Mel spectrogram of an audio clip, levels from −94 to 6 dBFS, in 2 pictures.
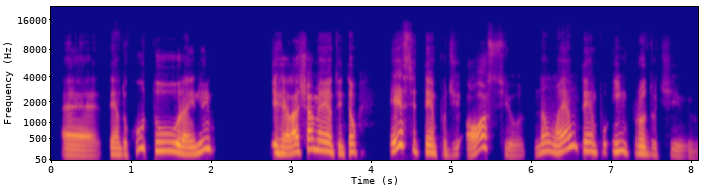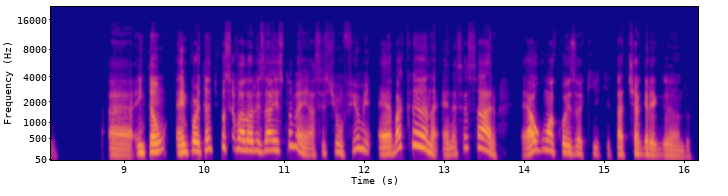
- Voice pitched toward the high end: No, medium, 170 Hz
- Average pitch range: No, wide, 8.0 semitones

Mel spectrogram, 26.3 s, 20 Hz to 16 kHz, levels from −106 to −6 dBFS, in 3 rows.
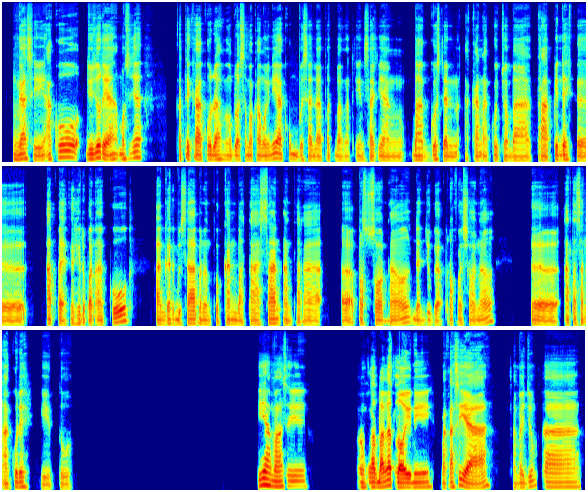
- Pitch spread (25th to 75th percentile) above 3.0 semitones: Yes, average, 4.2 semitones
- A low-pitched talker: Yes, very low, 95 Hz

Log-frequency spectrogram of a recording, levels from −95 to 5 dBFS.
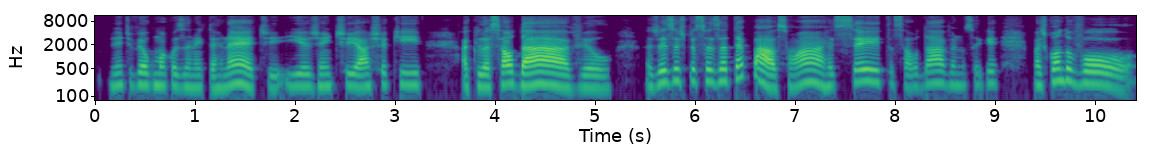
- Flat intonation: No, average, 3.1 semitones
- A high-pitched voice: Yes, high, 195 Hz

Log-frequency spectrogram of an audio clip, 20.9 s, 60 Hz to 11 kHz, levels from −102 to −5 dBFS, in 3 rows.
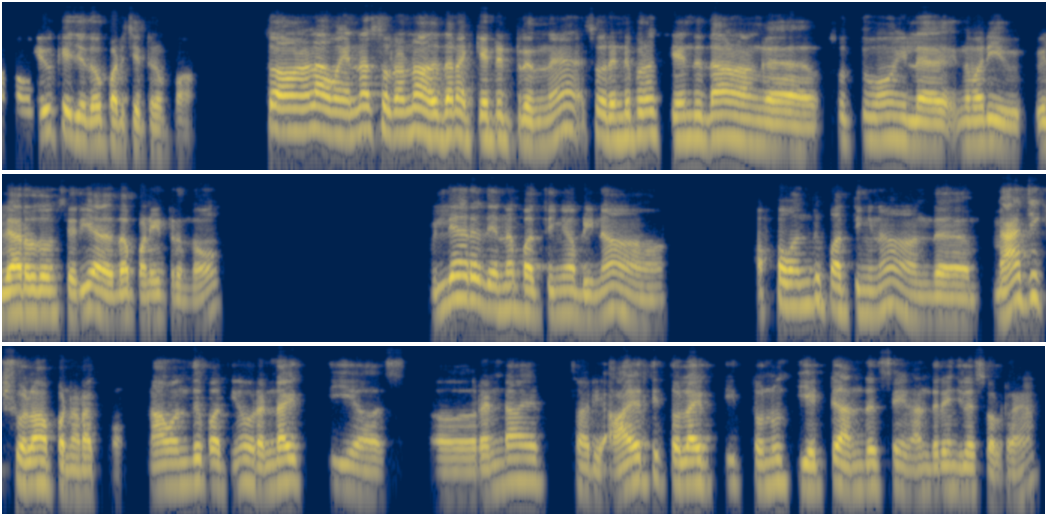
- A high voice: No, medium, 155 Hz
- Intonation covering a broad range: No, average, 3.4 semitones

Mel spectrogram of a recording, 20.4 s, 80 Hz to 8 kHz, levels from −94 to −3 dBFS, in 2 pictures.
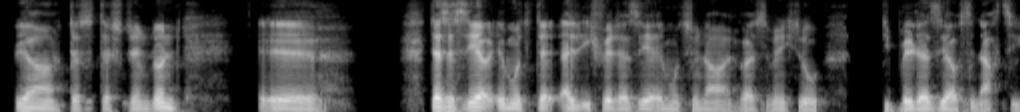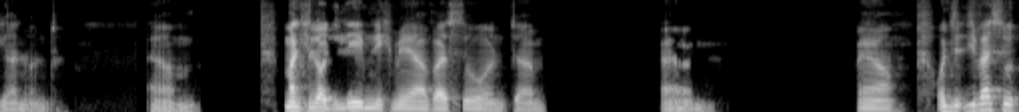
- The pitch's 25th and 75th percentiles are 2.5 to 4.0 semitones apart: Yes, average, 2.9 semitones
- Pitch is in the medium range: No, low, 100 Hz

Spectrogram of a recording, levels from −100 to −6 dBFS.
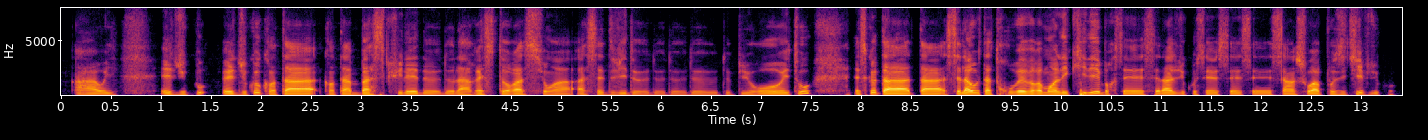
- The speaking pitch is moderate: No, low, 110 Hz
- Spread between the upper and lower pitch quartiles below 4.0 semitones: Yes, average, 2.7 semitones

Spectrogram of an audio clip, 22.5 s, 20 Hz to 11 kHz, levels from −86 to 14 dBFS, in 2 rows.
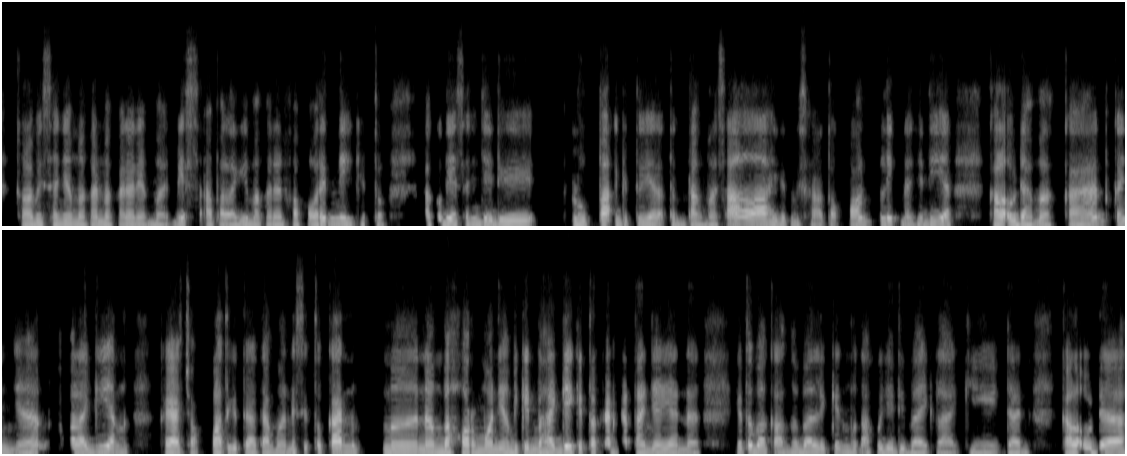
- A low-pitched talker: No, high, 195 Hz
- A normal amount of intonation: No, narrow, 2.2 semitones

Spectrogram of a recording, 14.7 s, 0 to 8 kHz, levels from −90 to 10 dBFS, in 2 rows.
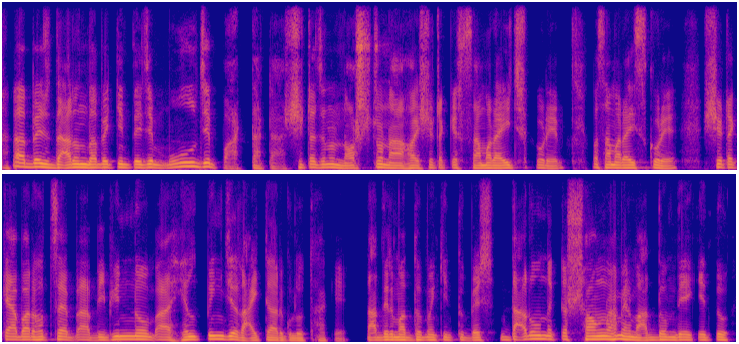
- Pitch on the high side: No, low, 125 Hz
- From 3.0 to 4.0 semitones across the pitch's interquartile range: Yes, average, 3.5 semitones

